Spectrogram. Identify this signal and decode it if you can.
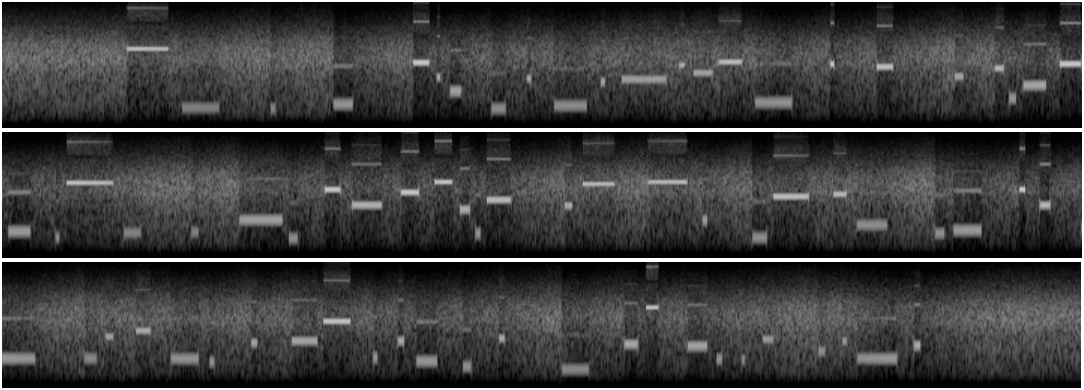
Electronic bleeps of random pitch and length, with radio static. There is no code.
